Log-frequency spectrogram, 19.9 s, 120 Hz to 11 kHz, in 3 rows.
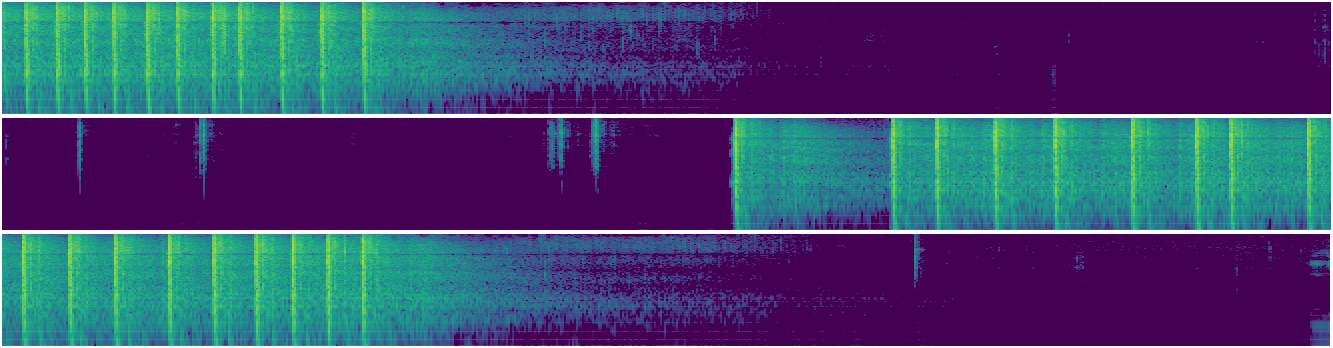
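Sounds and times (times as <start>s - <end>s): pistol shots: 0.0s - 2.7s, 10.3s - 15.9s
gunshot echoes: 10.3s - 15.7s.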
